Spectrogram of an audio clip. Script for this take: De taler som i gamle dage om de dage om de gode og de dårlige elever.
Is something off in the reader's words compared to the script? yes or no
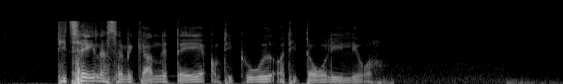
yes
